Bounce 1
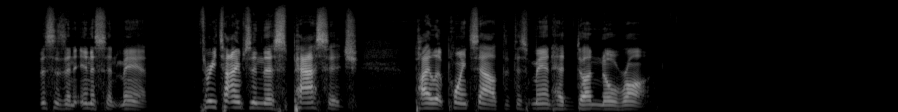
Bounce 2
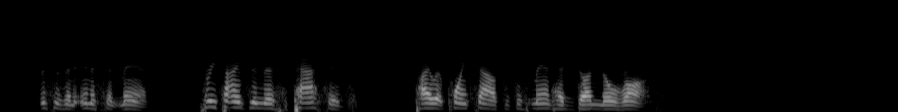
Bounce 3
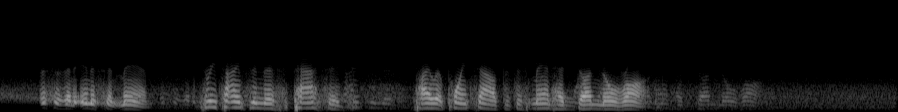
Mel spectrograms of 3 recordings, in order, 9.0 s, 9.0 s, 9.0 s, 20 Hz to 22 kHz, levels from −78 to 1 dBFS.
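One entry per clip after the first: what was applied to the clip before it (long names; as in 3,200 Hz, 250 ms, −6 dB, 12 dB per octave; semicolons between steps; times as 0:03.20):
inverse Chebyshev low-pass filter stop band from 4,300 Hz, stop band 80 dB; parametric band 200 Hz −4.5 dB 1.4 octaves; level +5 dB
compressor on every frequency bin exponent 0.6; high-pass filter sweep 570 Hz → 210 Hz, 0:00.12–0:01.69; single-tap delay 1,188 ms −18.5 dB; level −2 dB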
